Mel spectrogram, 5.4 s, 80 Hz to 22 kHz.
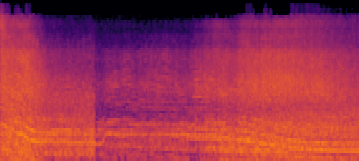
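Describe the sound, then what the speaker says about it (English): Race cars in a racing video game brake hard into a corner and then power back up through the exit, engine notes dropping sharply and rising again in a continuous whine, with faint commentary underneath. "As they brake heavily into turn 3 and power on the acceleration through the exit."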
